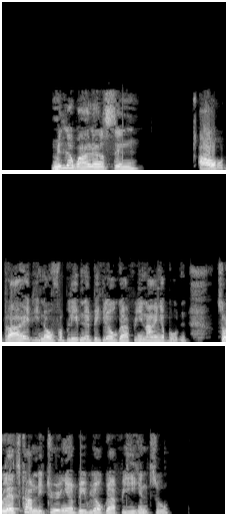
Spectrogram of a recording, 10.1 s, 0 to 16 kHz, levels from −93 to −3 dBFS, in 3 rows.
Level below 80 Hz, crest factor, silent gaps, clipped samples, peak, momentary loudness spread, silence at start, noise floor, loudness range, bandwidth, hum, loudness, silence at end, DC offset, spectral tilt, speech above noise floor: -58 dBFS; 18 dB; 2.13-2.85 s, 6.52-6.58 s; under 0.1%; -2 dBFS; 13 LU; 0.75 s; under -90 dBFS; 3 LU; 8 kHz; none; -18 LUFS; 0.9 s; under 0.1%; -5.5 dB/octave; over 72 dB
